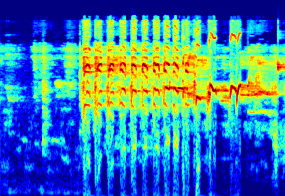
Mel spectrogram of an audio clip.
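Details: Greater green leafbird screaming in agitation: after soft faint notes, a sudden loud, rapid stutter of piercing chirps with a thin whistle gliding across them.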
